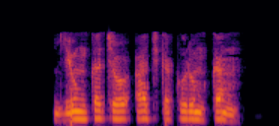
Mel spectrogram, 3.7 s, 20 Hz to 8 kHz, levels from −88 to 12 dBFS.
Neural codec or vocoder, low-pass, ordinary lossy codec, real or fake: none; 7.2 kHz; AAC, 16 kbps; real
